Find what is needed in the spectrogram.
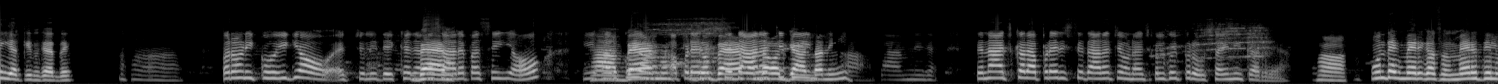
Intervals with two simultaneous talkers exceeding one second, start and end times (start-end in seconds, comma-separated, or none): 5.9-8.3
